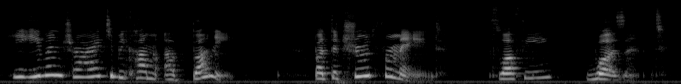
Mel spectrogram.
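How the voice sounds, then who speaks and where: Female storybook narrator, high-pitched, very measured pace, expressive read-aloud for children. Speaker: storybook reader.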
